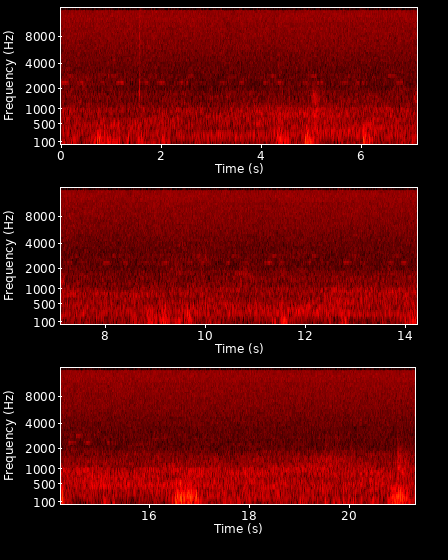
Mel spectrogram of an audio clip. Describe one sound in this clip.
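A propeller plane drones steadily in the distance as it approaches.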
